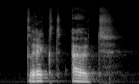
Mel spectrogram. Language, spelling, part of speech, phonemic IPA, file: Dutch, trekt uit, verb, /ˈtrɛkt ˈœyt/, Nl-trekt uit.ogg
- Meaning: inflection of uittrekken: 1. second/third-person singular present indicative 2. plural imperative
